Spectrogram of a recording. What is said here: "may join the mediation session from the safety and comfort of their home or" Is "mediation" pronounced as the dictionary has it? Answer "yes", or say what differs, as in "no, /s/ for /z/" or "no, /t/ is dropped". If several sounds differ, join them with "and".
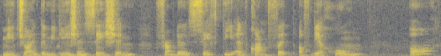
yes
